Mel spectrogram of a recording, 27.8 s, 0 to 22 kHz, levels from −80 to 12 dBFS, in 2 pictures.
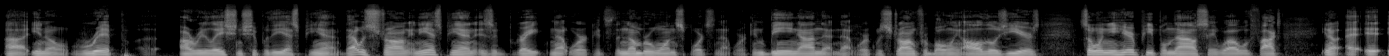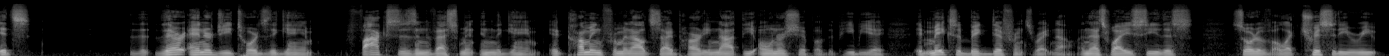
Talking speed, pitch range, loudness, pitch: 190 wpm, 95-115 Hz, -26 LUFS, 105 Hz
